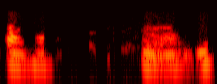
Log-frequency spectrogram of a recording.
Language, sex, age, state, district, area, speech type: Malayalam, female, 30-45, Kerala, Idukki, rural, conversation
